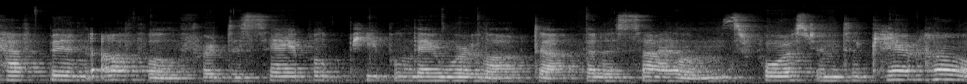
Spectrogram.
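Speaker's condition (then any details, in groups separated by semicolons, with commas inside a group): Cerebral palsy; diagnosed at age one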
